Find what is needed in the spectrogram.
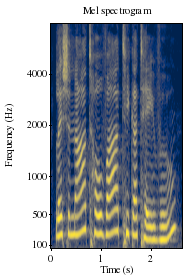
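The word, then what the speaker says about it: L'shana tova tikatevu: So the lyrics, the song goes, Leshana Tova Tikatevu. Repeat after. Leshana Tova Tikatevu. And we say again, Leshana Tova Tikatevu.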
